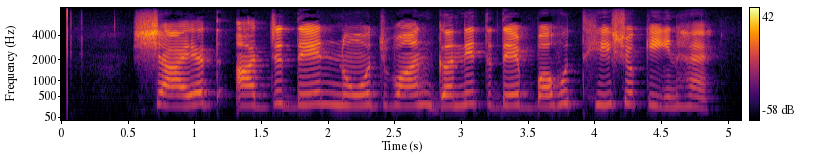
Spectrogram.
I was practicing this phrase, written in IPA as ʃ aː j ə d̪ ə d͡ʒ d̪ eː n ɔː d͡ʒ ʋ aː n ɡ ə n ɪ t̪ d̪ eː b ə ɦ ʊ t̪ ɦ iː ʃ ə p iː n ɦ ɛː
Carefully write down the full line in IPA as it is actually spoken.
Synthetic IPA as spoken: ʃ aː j ə d̪ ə d͡ʒ d̪ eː n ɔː d͡ʒ ʋ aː n ɡ ə n ɪ t̪ d̪ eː b ə ɦ ʊ t̪ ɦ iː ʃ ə k iː n ɦ ɛː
